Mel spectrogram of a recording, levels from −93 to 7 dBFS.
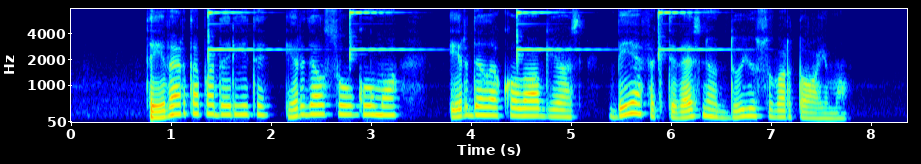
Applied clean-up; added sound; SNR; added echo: none; Bicycle bell; 12 dB; none.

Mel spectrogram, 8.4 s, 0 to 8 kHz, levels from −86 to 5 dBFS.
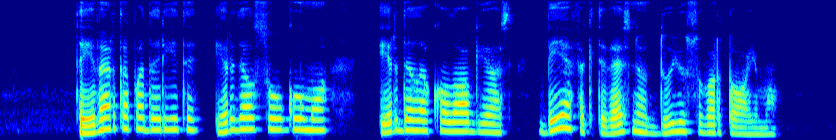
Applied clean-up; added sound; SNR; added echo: none; none; none; none.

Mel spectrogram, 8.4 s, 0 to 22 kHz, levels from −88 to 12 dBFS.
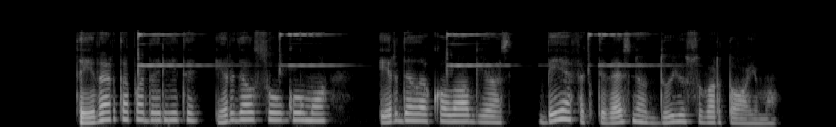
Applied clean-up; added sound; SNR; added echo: neural mask model RNNoise.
